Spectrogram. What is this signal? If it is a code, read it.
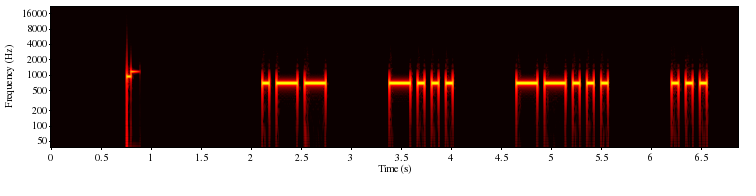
Morse code, heard as a keyed tone, about 17 wpm, spaced as for 10 wpm, 700 Hz. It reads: WB7S
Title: USA Call Signs - 3x Character Spacing - 17wpm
